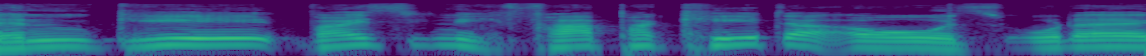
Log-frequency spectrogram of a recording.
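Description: A man's normal speaking voice, fairly high in pitch with ordinary variation, at a fairly slow pace, in a dry, close sound with no echo. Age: 30s. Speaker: streamer and podcast host. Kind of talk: casual chat.

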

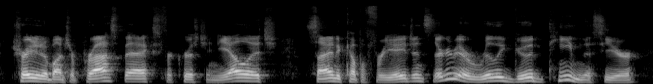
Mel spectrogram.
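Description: A man with an ordinary speaking voice talks at a fairly quick pace, medium in pitch and with ordinary pitch variation. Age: young. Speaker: sports podcast host. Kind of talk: casual chat.

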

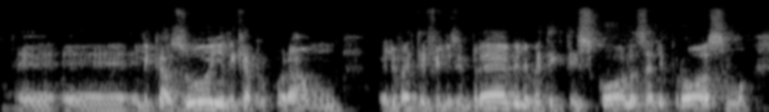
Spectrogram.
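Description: An ordinary speaking voice belongs to this man, medium in pitch. He moves at a fairly quick pace. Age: 50s. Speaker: tech company co-founder. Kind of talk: interview.

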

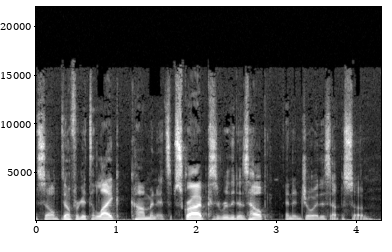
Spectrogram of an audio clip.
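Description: An unremarkable speaking voice from a man, fairly low in pitch with fairly even intonation, on a very clean recording with a silent background. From Florida. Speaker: podcast host, coach. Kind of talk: scripted intro; interview, casual chat.

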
